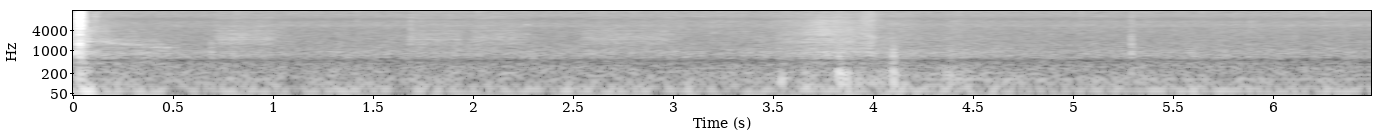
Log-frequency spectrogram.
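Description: A lighter clicks once, sharply, as a tobacco pipe is lit, then near silence in a small enclosed space, broken only by a faint soft sound about four seconds in.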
